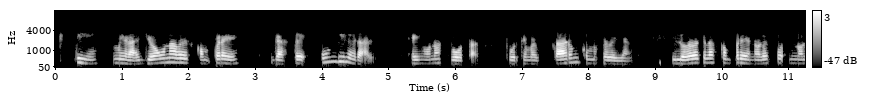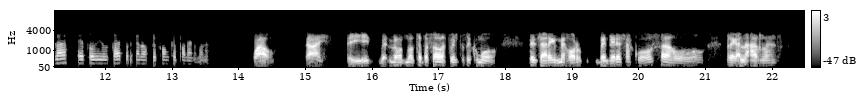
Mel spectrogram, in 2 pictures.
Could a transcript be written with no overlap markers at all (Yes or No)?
Yes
